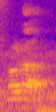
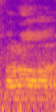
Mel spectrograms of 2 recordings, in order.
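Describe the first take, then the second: First: The word ends after two syllables, shara. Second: The word has an extra final syllable, shara'a. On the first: "অনেকে বলে না সরা" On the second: "আসলে সরা আ"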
